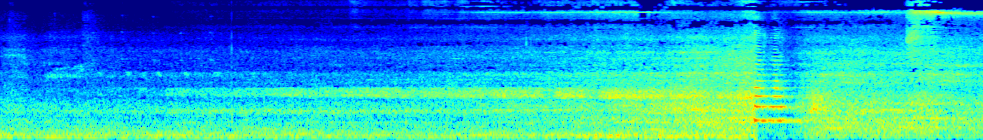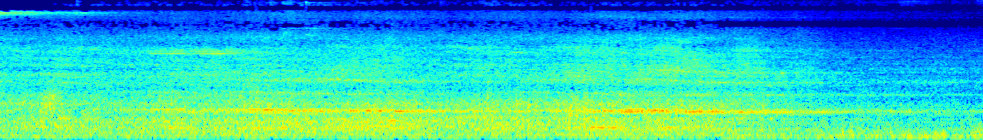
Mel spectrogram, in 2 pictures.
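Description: V set double-deck electric intercity train passing through a station: a rumble of wheels and motors building as it approaches, a short sharp horn blast about seven and a half seconds in, then the cars running past with a steady whine that fades as the rear goes by near the end.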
